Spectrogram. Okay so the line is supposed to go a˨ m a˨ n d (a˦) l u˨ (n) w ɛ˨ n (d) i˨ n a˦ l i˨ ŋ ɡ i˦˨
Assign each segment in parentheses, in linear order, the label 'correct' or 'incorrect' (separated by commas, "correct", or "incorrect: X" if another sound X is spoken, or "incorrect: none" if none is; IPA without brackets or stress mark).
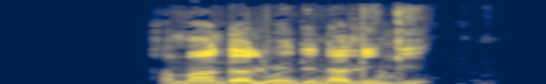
correct, incorrect: none, correct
